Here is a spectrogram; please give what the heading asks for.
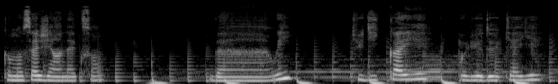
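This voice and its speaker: A French woman with a light Angevin accent, a former schoolteacher gently narrating her own classroom memories. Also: medium pitch, fairly even intonation, music in the background. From France. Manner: gentle, unhurried storytelling. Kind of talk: first-person story narration.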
